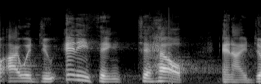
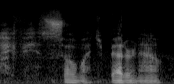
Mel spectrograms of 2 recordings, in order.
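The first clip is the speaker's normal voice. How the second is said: very soft, low voice; retold quiet relief; 10 semitones lower, 16 dB quieter than usual. Woman calmed down after a crisis call, quiet relief. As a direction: imitate her hushed relief.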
